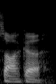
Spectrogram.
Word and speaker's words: Sokka: My name's Sokka. Rhymes with Akka. and Waka Waka.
